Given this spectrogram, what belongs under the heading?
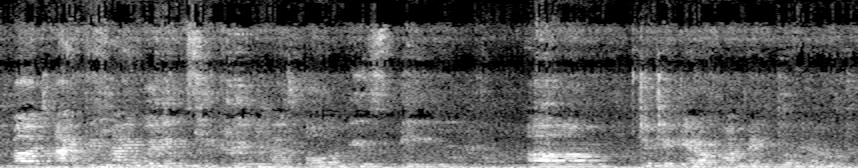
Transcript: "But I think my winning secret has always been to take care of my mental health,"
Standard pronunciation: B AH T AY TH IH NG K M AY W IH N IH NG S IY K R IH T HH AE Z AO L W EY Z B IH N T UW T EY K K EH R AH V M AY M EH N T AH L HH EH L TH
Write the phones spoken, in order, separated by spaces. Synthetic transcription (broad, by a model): B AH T AY T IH NG K M AY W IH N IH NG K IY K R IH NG HH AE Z AO L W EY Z B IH N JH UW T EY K K EH R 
